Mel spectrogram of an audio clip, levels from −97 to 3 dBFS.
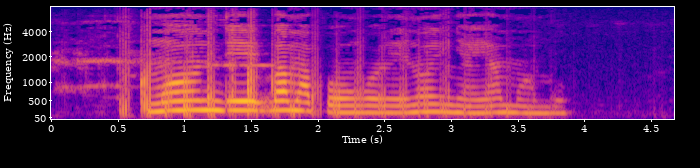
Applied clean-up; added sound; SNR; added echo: none; none; none; none.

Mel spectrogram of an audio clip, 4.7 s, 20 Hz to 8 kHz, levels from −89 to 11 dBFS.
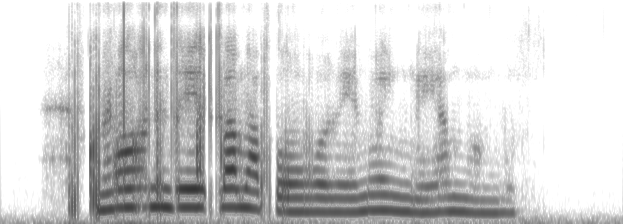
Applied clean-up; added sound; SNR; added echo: neural diffusion model UNIVERSE++.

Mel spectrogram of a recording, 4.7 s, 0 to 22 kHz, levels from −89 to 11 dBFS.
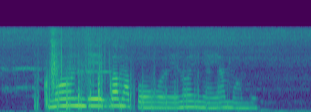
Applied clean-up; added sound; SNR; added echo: none; Crackle + Sink (filling or washing) / Water tap, faucet; 10 dB; none.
